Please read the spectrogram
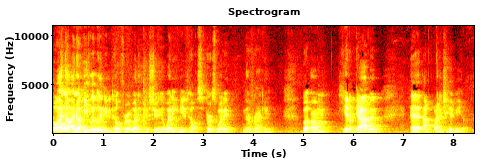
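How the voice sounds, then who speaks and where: Talking at a very fast pace, a man at medium pitch makes very wide pitch swings and big swings in loudness. Audible room echo and noticeable background noise come through too. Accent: American. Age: young. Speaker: filmmaker. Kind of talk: casual chat. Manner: animated.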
